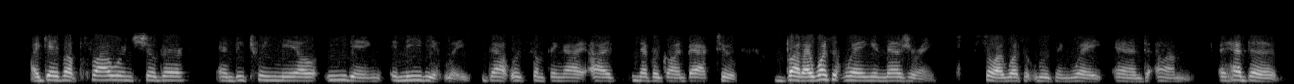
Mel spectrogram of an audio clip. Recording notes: from the 100 Pounders Phone Meeting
